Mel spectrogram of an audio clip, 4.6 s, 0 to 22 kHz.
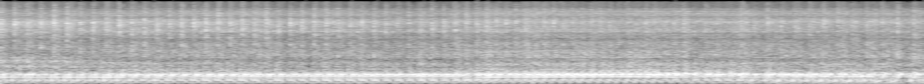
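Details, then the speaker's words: Kawasaki Z650B four-cylinder restoration, started with a bit of choke after fuel tap refitted: smooth even hum, slight rev blip, steady firing, no misses; running well on all four. "yeah it's running well now indicates work everything works"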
